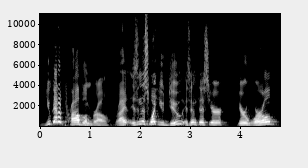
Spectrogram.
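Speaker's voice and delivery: ordinary talk, nothing marked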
